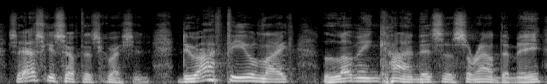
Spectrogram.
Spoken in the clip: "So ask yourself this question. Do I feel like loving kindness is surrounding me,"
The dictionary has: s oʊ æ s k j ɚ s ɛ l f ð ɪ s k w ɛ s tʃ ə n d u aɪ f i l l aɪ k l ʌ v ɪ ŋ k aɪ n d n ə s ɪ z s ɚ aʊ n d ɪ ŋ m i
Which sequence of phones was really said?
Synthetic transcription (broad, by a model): s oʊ æ s k j ɚ s ɛ l f ð ɪ s k w ɛ s tʃ ə n d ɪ aɪ f i l l aɪ k l ʌ v ɪ ŋ k aɪ n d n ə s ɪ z s ɚ aʊ n d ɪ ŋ m i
